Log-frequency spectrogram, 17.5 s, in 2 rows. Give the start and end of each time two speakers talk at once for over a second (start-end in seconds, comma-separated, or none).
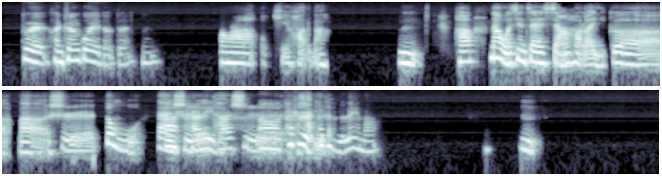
10.9-13.2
